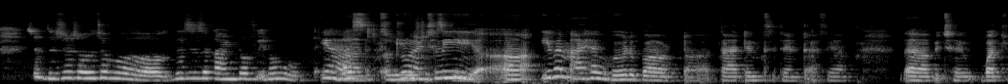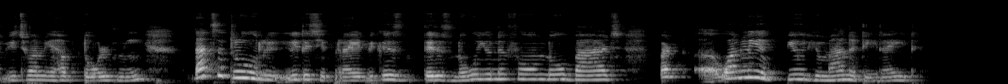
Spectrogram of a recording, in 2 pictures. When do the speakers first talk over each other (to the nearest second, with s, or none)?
3 s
